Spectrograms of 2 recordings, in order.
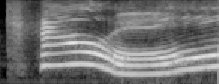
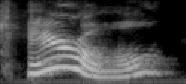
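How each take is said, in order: First: Very loud, high CAROL; imitated husband's yell. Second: Higher, questioning CAROL at normal volume; incredulous echo. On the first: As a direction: bellow accusingly at your wife. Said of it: "he yelled at her for it". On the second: Retold or imitated. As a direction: repeat the name in mock disbelief. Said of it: "I was like".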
